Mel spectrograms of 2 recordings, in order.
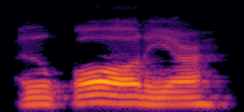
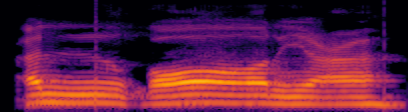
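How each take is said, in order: First: The lam sound is cut off without flowing. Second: The lam sound flows on slightly. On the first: The speaker calls it wrong. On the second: The speaker calls it right. "tapi dialirkan"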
